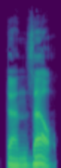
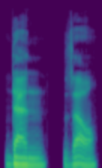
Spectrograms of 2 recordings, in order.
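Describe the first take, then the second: First: The stress is on the second syllable. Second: The stress is on the first syllable. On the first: This is how the actor's own name is said. "he stresses the Zell part" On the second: This is how the father's name is said. "his dad's name is pronounced with stress on the first syllable"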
